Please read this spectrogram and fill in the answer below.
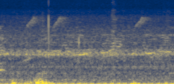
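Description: A few short, high, rising bird chirps over a steady low hum.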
